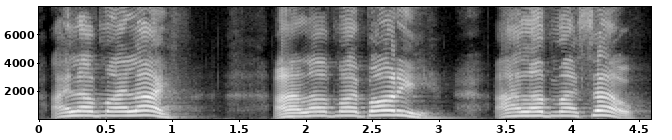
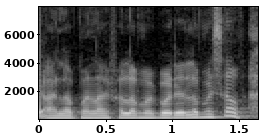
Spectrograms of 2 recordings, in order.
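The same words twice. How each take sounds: First: High, loud hallway chant; kids shouting. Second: Quiet quoted affirmation. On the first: Imitating kids chanting affirmations in the school hallway. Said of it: "kids in the hallway shouting". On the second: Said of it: "she loved the". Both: Retold or imitated.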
